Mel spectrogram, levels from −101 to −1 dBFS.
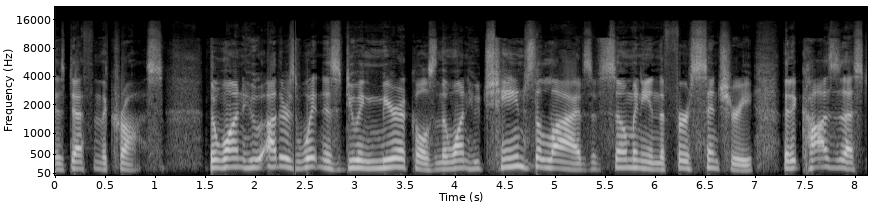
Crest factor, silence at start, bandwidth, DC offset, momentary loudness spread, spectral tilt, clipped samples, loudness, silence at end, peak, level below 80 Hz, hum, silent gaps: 16 dB; 0 s; 15.5 kHz; under 0.1%; 6 LU; -4.5 dB/octave; under 0.1%; -30 LUFS; 0.05 s; -14 dBFS; -78 dBFS; none; none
